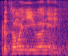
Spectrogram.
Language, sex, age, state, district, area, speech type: Sanskrit, male, 45-60, West Bengal, Hooghly, rural, spontaneous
